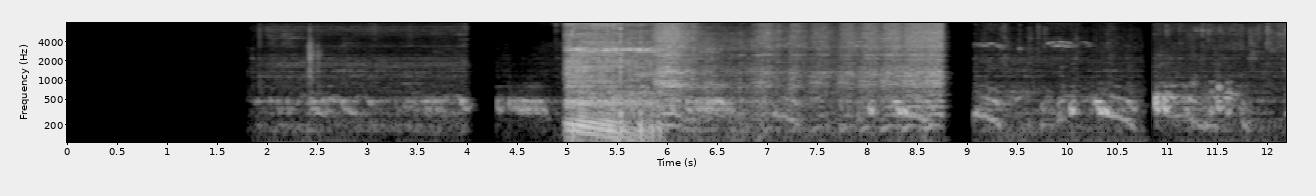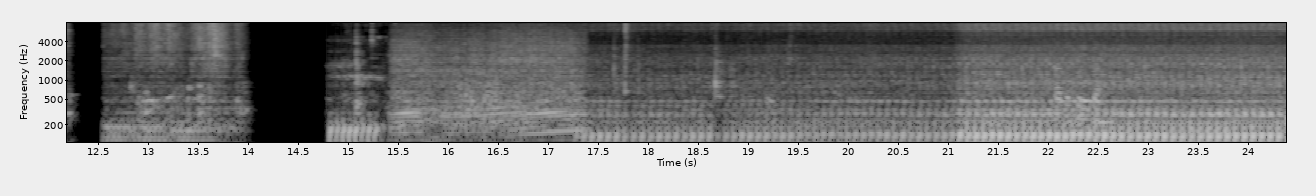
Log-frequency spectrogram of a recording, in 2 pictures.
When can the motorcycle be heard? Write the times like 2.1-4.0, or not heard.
5.0-8.8, 14.8-24.3.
